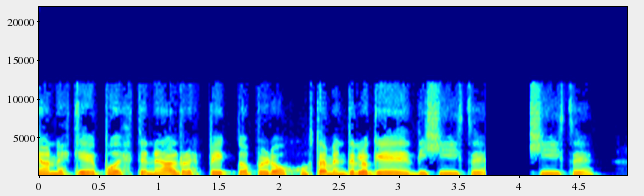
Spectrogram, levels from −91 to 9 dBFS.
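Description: At 3.71 s a stream reconnect leaves a flat, blank 375 ms gap in the waveform, then a restarted decoder fades in 0.47 s earlier, repeating speech.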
